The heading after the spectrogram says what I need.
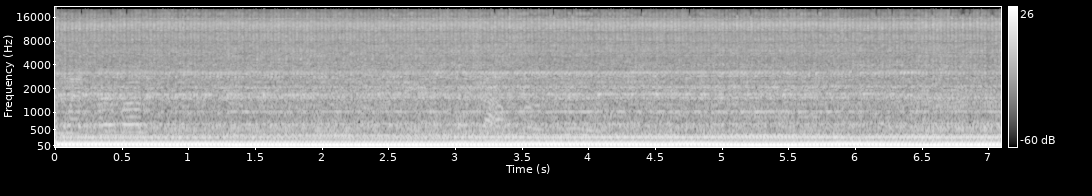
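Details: Salvaged car rebuilt as a custom kit car, idling with exhaust just fitted: deep, steady, even engine drone with a low throb and no knocks or squeals; running smoothly, though its boost sensor is reported bad.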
